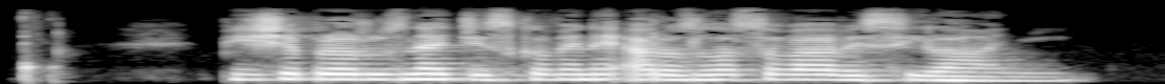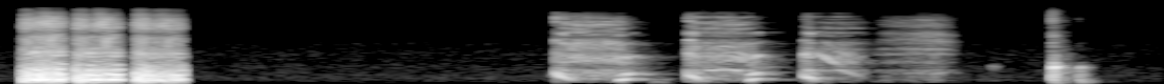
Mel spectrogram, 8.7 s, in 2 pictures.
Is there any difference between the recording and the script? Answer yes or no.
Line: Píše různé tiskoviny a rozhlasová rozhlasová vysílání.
yes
